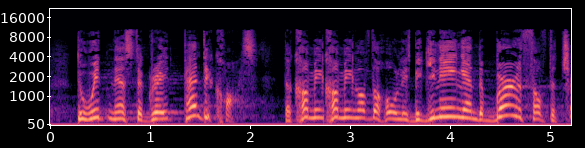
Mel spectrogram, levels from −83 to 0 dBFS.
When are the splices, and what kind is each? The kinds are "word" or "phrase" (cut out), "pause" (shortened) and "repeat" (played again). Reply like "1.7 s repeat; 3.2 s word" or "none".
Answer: 2.7 s repeat; 3.6 s phrase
